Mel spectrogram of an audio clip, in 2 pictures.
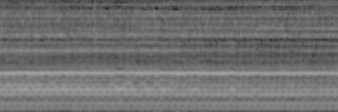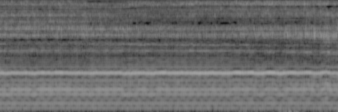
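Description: A man singing one long held note on the word "ช้าง" (chang, elephant), steady in pitch, with a slight waver setting in during the last couple of seconds.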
